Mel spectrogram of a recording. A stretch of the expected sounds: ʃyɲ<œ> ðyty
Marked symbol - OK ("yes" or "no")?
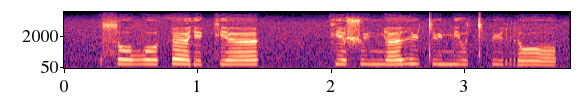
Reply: yes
